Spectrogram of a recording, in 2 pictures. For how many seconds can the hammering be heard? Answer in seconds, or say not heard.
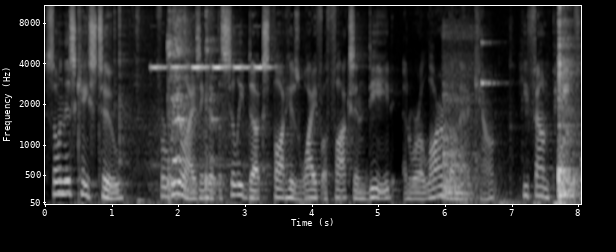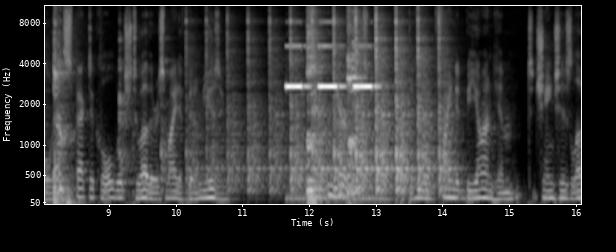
5 s.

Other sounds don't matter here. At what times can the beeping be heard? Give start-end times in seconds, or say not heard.
1.6-3.4, 6.0-6.6, 11.7-13.2.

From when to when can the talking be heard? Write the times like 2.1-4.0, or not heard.
0.0-10.8, 12.2-16.0.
